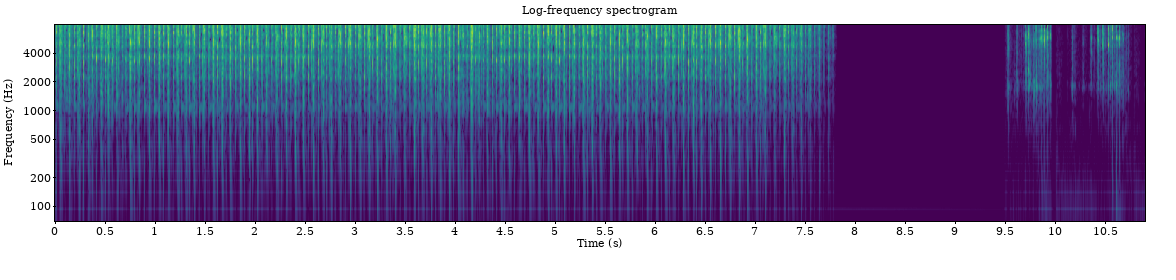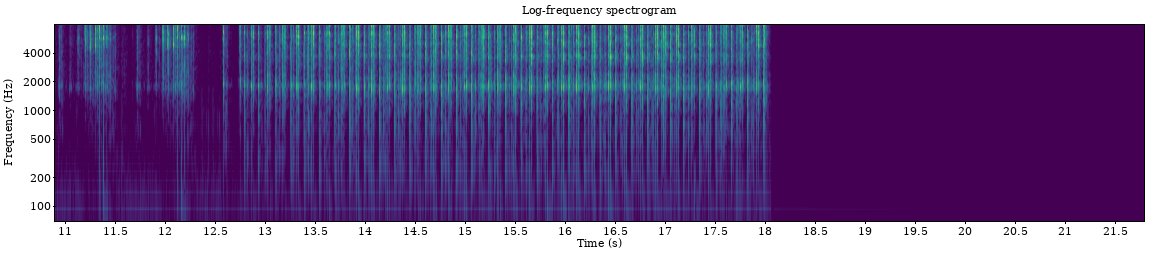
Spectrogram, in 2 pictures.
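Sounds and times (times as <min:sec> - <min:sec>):
small wind-up chattering teeth toy motor winding up: 0:00.0 - 0:07.8, 0:09.5 - 0:18.1.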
